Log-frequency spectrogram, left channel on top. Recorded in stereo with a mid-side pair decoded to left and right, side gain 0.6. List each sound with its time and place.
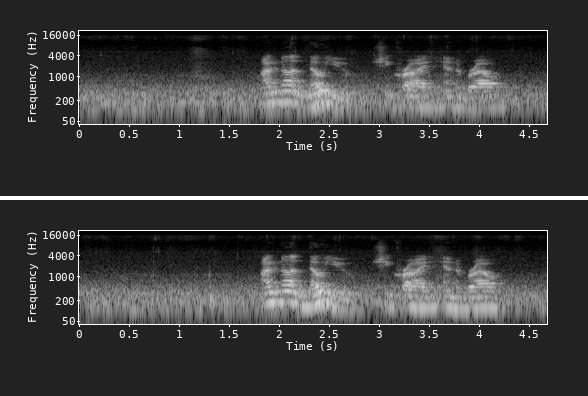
1.8 s a man speaking: 10° right, 1.5 m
